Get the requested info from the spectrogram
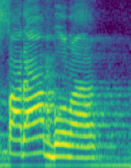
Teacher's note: parábola caiu na antepenúltima, é uma proparoxítona real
